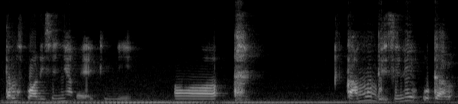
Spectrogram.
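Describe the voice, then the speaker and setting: A woman's voice: medium pitch, level tone, moderate pace, creaky, muffled recording, background noise. A woman from Indonesia in her thirties telling her own story casually, acting out both sides of a conversation and tagging each quote with "I said". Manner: recounts dialogue, repeating "aku bilang kayak gitu".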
